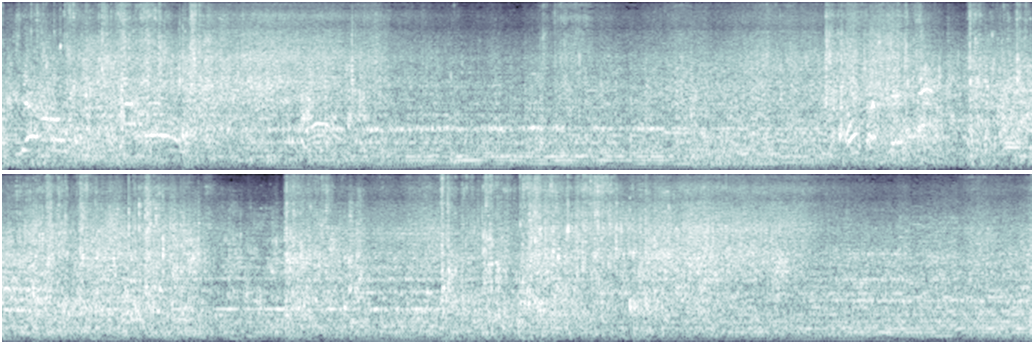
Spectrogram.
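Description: Water splashes as a shark swims through waves.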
